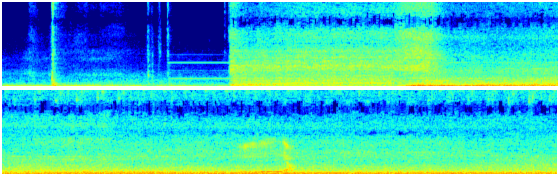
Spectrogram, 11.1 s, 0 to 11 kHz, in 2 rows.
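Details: 1991 Chevy C1500 with new gas tank and fuel pump, after sitting 12 years; no-start was simply out of gas. After refuelling: brief crank, engine catches and settles into a steady, even idle; normal start and idle.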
